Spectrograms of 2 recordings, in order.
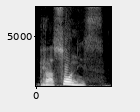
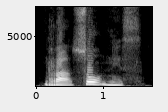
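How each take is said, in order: First: Said in the usual way. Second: Razones split as ra-ZO-nes; syllable by syllable. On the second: Shown as a demonstration. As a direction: say Razones in parts, stressing ZO. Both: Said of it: "try to understand the rules".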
